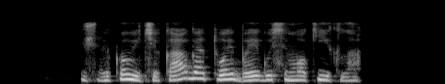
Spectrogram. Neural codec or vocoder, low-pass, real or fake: none; 7.2 kHz; real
